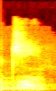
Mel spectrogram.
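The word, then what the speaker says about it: ج: Again, Jim, the alphabet, the Arabic letter Jim, which is like G or a soft G.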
